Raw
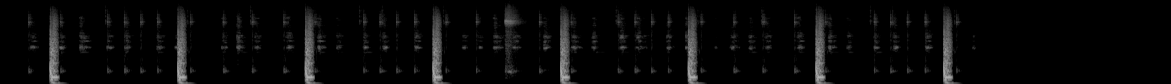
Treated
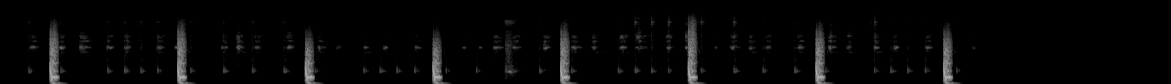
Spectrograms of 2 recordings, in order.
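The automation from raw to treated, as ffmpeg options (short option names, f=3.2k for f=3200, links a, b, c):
-af "asetnsamples=n=441:p=0,asendcmd='2.97 lowpass f 1600;4.91 lowpass f 2800;6.25 lowpass f 6600;7.47 lowpass f 2800;8.3 lowpass f 5500;8.84 lowpass f 2400',lowpass=3.5k"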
